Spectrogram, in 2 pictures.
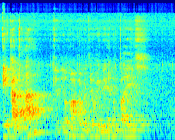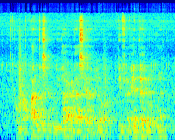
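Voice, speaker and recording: A man preaching a sermon as pastor, swinging between loud emphatic bursts and quiet asides. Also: medium pitch, little pitch movement, moderate pace, background noise. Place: church hall. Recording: roomy, reverberant church recording from a distance.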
